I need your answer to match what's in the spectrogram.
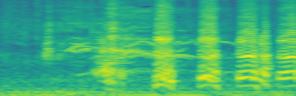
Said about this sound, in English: Stop crinkling that. Well, I'm trying to get the snacko out of it. It's no louder than the rain.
